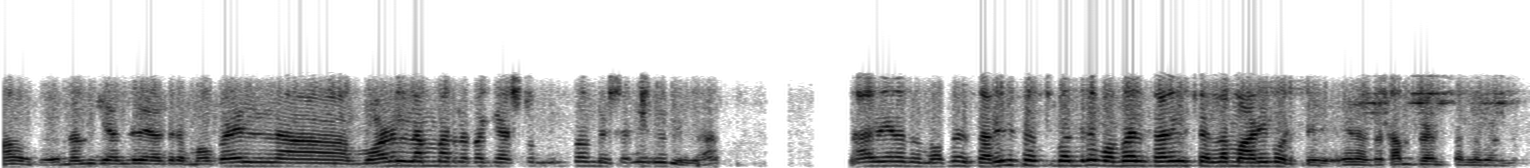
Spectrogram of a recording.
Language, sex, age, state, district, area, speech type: Kannada, male, 45-60, Karnataka, Udupi, rural, conversation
